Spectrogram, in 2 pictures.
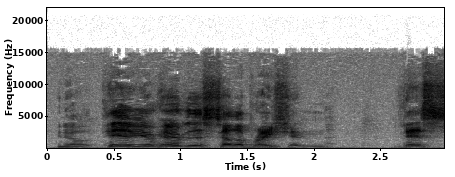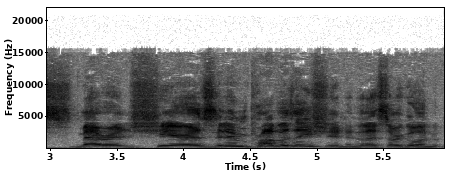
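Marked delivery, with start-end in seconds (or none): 0.4-5.2 slow, theatrical pirate officiant; improvised rhyming ceremony. Retold or imitated. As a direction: declaim the rhyme grandly, drawing it out. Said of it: "I rhyme the whole fucking thing".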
